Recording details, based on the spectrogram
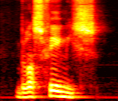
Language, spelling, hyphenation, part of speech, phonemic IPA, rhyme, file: Dutch, blasfemisch, blas‧fe‧misch, adjective, /ˌblɑsˈfeː.mis/, -eːmis, Nl-blasfemisch.ogg
- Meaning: blasphemous, unsacred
